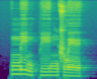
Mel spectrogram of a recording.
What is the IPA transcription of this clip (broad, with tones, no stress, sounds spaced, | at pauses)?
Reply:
m i˥˩ ŋ p i˥ ŋ ʂ w e˨ ɪ̯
